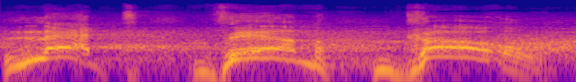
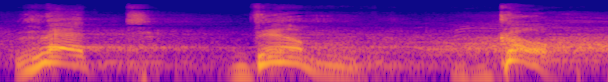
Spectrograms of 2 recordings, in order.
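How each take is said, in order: First: It is said louder. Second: It is said at normal volume.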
